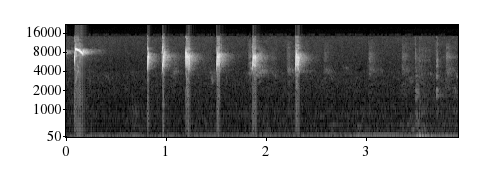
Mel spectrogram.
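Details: Kemade bunga api, or orange-headed thrush, giving one high slurred note followed by six separate sharp, very high chips spaced roughly a third of a second apart, then quiet with faint low hum.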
